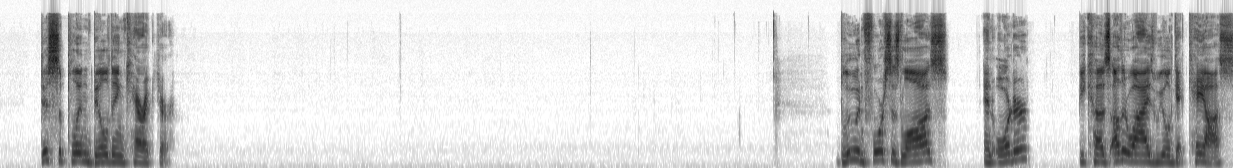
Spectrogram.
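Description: A man speaks calmly and close to a microphone, with long pauses.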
